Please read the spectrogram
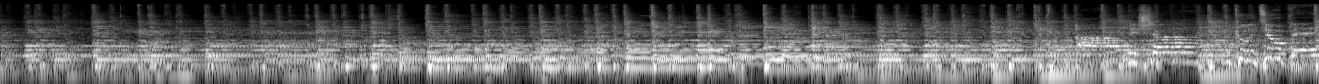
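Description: Two steel-string acoustic guitars playing the song's intro together, strummed chords in a steady rhythm. A voice begins singing over them near the end.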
